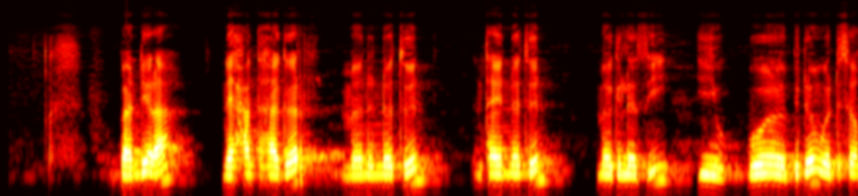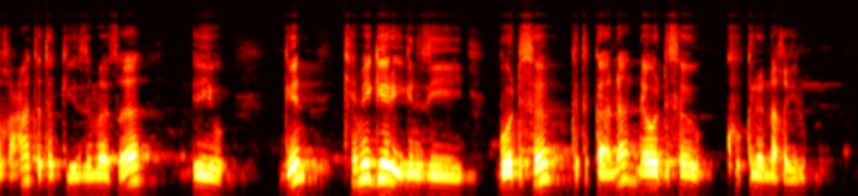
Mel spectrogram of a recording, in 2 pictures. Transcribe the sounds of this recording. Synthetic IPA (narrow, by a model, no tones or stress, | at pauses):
band̪eɾa | najħant̪ʰɐɦaɡɐɾmɐnɨnːɐt̪ʰɨn | ɨnt̪ʰajɪnːɐt̪ʰɨn | mɐɡlɐt͡sʼi | ɨjːubɨd̪ɐmwɔd̪ːɨsɐβkʰɐʕat̪ʰɐt̪ʰɐkʰːiʔuzɨmɐt͡sʼɐ | ɨjːu | ɡɨnkʰɐmeɡeɾiɡɨnɨzi | bɨwɔd̪ːɨsɐβkʰɨt̪ʰɨ̥kːaʔnanajwɔd̪ːisɐβ | kʰɨ̥fɨkːɨlɐnːaxɨʔɨlu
